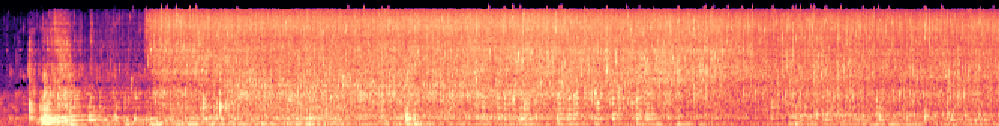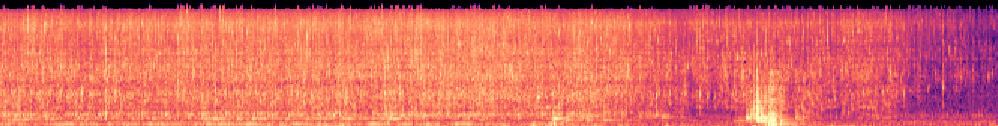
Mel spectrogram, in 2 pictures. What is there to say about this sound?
Household Draining System Exterior
Household draining system. Plastic drainpipe. Exterior.
Drain, Exterior, Household, Plastic, Draining, Drainage, Water, Drainpipe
